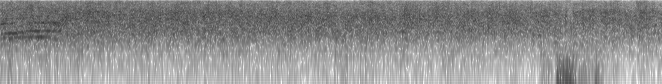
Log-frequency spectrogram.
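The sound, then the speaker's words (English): Sustained applause from the audience at the LCA conference, thanking its organiser Rusty Russell, a dense steady patter of many hands clapping at even loudness throughout, with a brief louder thump near the end. “He does a hell of a lot, so I reckon he deserves a round of applause.”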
